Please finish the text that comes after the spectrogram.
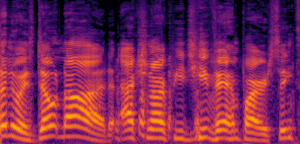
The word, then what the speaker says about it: Vampyr: Now, do you pronounce that Vampyr or Vampyr? Vampyr. You just go for the straight Vampyr. It's not pure, it's pyre.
